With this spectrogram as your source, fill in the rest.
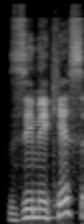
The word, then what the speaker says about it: Zemeckis: Zemeckis, emphasis on me. Pronounced meh.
